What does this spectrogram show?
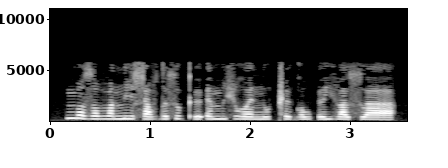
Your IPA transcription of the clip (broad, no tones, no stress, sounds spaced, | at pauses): m ʉ zˤ ʉ v ɑ n i ɬ a v dˤ u sʷ a kʼ ø ʔ ɛ m ʉ ç ʁʷ ɛ n u ǁ ø ɡ ɔ w ʔ ø j v a sʷ a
